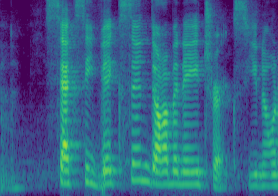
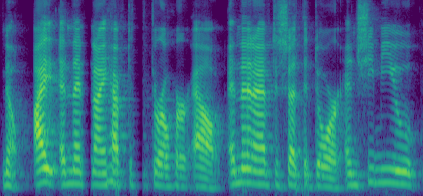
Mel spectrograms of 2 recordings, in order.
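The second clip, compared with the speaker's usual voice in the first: usual speaking voice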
